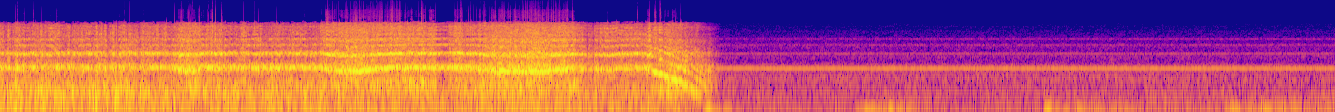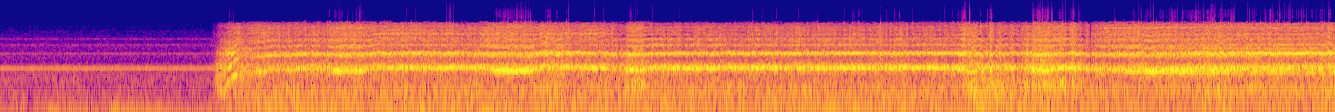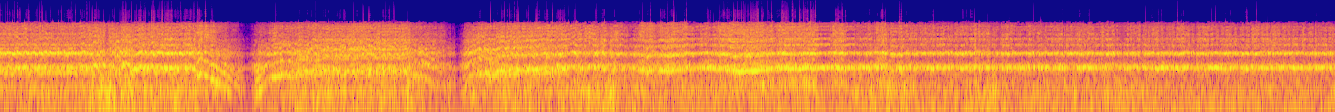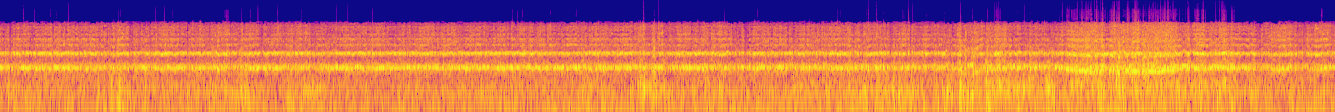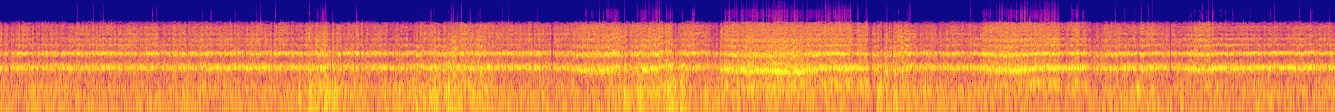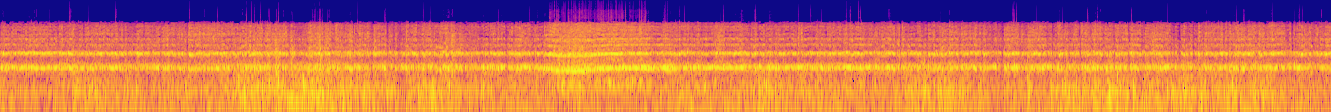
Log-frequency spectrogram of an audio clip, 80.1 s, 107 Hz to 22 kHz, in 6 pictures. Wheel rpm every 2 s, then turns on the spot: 230, 230, 220, 80, 0, 0, 0, 20, 210, 220, 230, 230, 210, 210, 140, 150, 210, 230, 230, 230, 240, 240, 240, 230, 230, 220, 230, 230, 230, 230, 220, 220, 230, 230, 230, 230, 230, 240, 230, 230.
none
